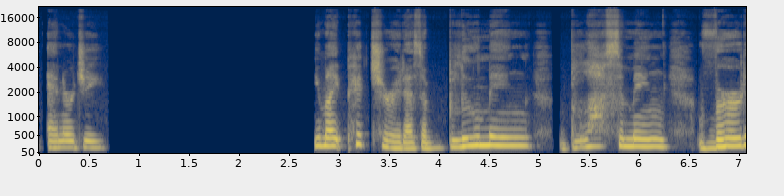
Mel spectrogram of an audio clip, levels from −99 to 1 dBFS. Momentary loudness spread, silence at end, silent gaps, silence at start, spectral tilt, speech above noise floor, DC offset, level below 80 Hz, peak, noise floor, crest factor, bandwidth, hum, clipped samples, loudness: 13 LU; 0 s; 0.70-2.75 s, 5.14-5.20 s; 0.1 s; -5.5 dB/octave; over 73 dB; under 0.1%; -78 dBFS; -2 dBFS; under -90 dBFS; 18 dB; 19 kHz; none; under 0.1%; -18 LUFS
